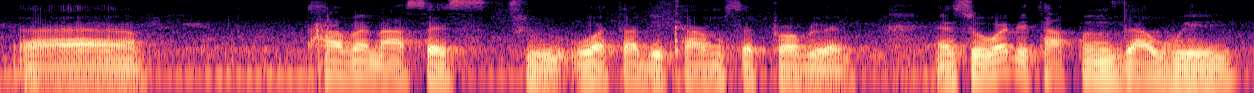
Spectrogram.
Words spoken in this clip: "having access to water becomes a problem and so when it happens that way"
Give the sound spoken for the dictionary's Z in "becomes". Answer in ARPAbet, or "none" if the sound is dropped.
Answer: S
